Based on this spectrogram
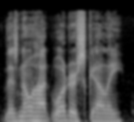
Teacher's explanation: He's kind of got that slight vocal fry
